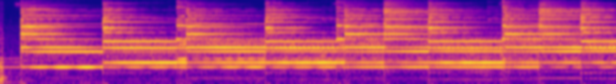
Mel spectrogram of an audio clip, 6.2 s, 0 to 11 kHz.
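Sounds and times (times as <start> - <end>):
church bells rung in a perebor sequence: 0.0 - 6.1.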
